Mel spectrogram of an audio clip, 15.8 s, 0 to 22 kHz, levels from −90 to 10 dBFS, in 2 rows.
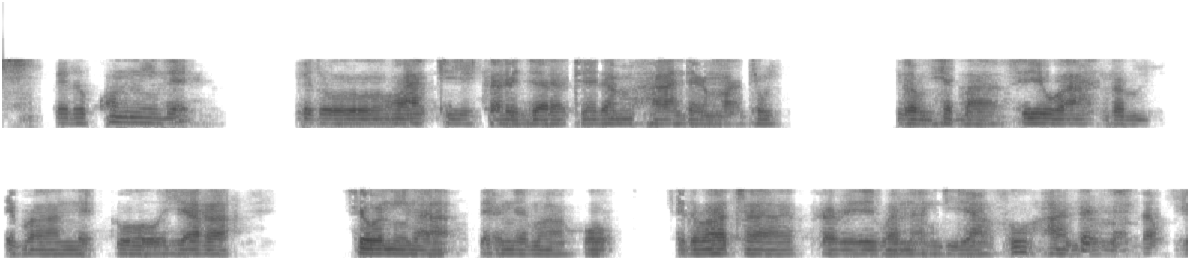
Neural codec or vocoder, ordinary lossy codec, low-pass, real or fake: codec, 16 kHz in and 24 kHz out, 0.6 kbps, FireRedTTS-2 codec; AAC, 16 kbps; 7.2 kHz; fake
